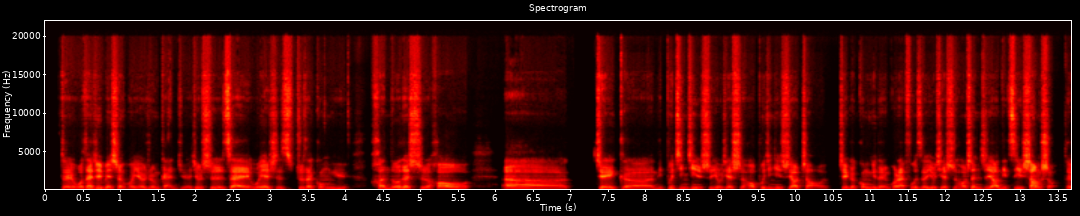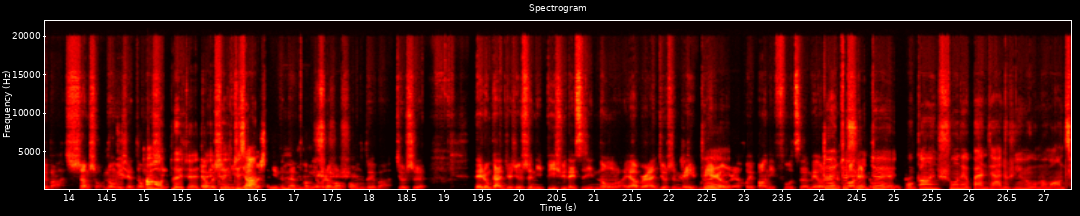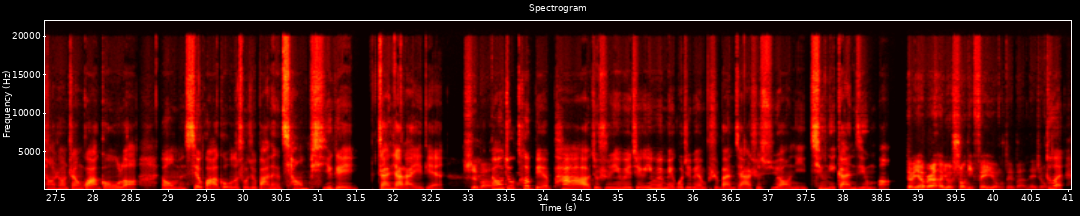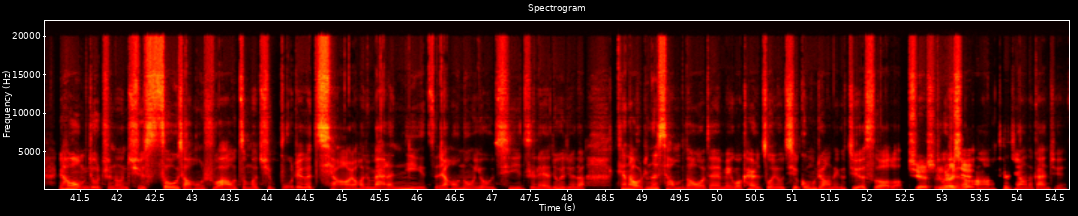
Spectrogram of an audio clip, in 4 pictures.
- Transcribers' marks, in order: stressed: "搜"; other background noise
- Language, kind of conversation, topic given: Chinese, podcast, 有没有哪一刻让你觉得自己真的长大了？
